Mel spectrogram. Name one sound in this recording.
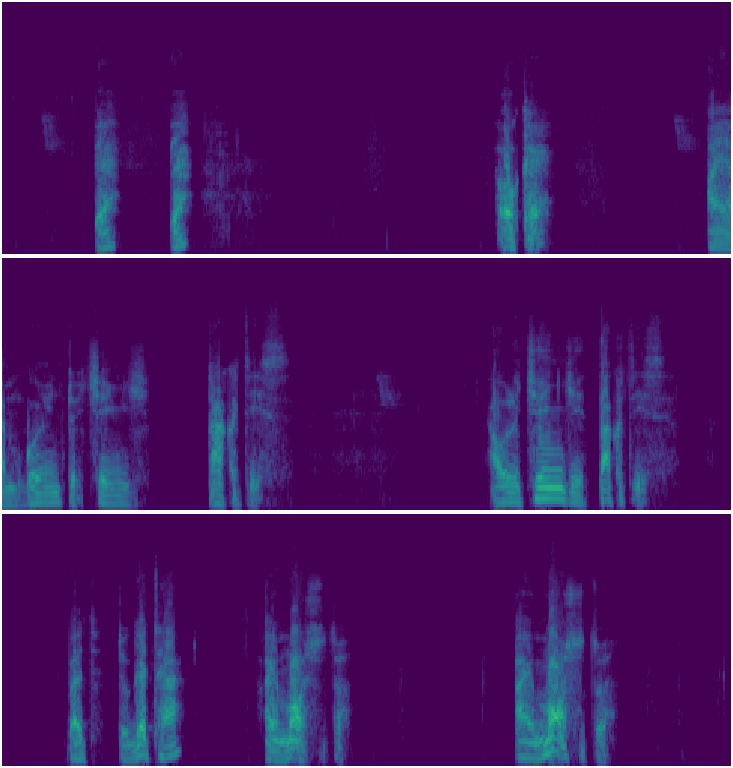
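A man talks to himself in bursts, with animation, close by.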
